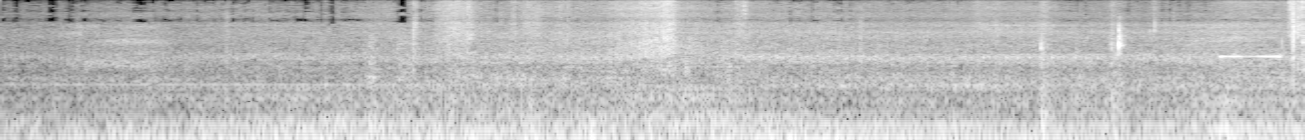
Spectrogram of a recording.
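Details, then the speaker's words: Kia Sorento after a kangaroo strike, first start with no power steering: even, low rumbling idle with no knocks or misses; motor sounds good, though it later stalled from a cracked transmission hose. "motor sounds good though"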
